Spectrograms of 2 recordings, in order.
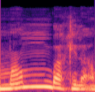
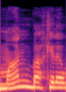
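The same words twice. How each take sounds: First: মাম with a long hummed m before বাখিলা; correct nasal ghunnah. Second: মান with a short plain n, straight into বাখিলা; mistaken n sound. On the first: Teacher correcting a common mistake, long nasal m. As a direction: hold the final m of মাম, then say বাখিলা. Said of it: "কী হবে?". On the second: Teacher mimicking what many wrongly read, unheld n. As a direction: say মান বাখিলা with n and no nasal hold. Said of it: "এটা এক সম্পূর্ণ ভুল হবে". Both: Shown as a demonstration.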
